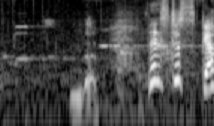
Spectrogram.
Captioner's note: Erin belching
